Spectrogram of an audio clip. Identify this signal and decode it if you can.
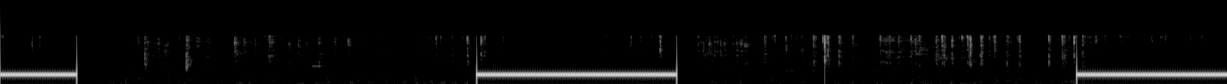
Ringback tone (North America), 440 + 480 Hz.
